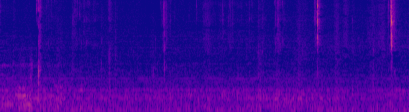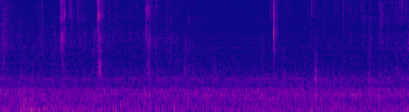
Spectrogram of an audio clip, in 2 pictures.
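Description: A person chewing a mouthful of rice and beef, close up, with irregular sharp wet mouth clicks; two louder clicks come about four and five seconds in.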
